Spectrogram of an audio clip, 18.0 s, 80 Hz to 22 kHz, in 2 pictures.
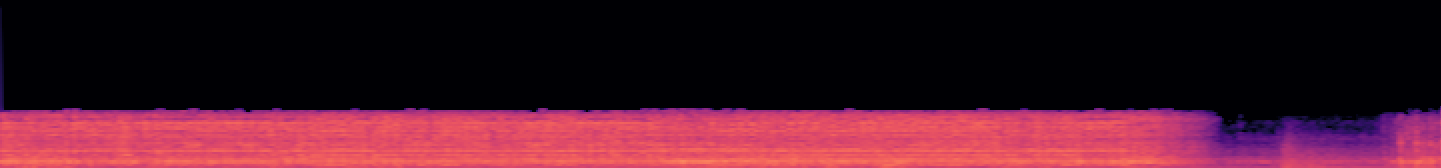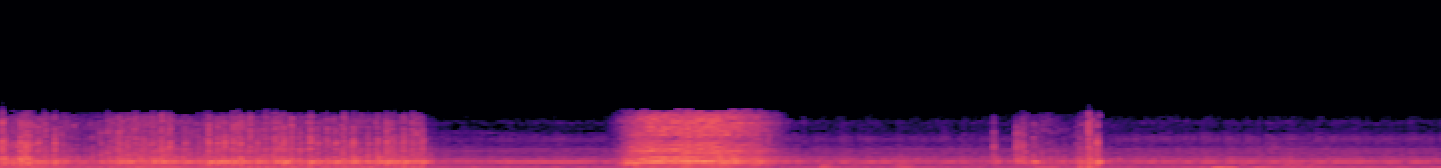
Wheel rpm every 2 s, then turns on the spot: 160, 160, 160, 100, 10, 10, 30, 10, 0.
8-12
